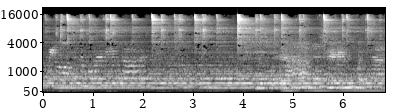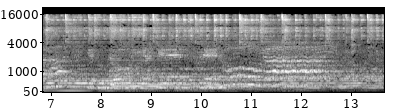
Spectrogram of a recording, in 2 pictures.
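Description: Christian worship music: a group of voices singing over sustained instruments, with tambourine keeping a steady beat.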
